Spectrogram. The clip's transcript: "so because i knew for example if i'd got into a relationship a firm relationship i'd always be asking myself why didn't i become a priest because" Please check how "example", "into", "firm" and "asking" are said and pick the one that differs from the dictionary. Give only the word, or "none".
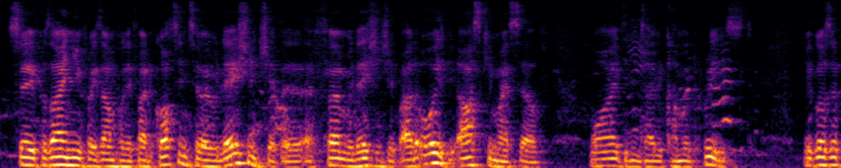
none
